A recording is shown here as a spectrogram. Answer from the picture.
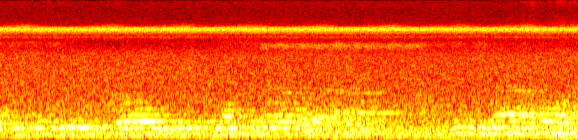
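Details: A nighttime village in Indonesia, filled with insect sound: one high, even, continuous hum, plus lower, trilling notes repeating roughly three times a second in loose, irregular runs, joined by a faint higher whine midway.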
